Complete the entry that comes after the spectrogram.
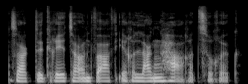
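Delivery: ordinary delivery, nothing marked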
